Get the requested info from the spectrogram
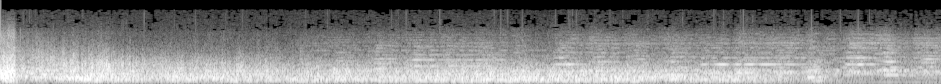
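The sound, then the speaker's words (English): A heavy thunderstorm at night: a deep rolling rumble of thunder opens, then steady, dense rain hisses on without a break, loud, with gusts of wind in the background. “Without hat or coat, unafraid of the storm, Sue ran into the night”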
